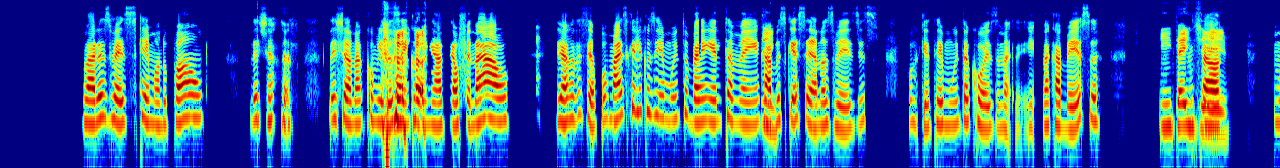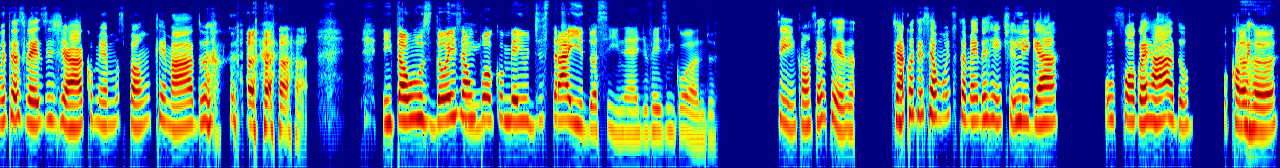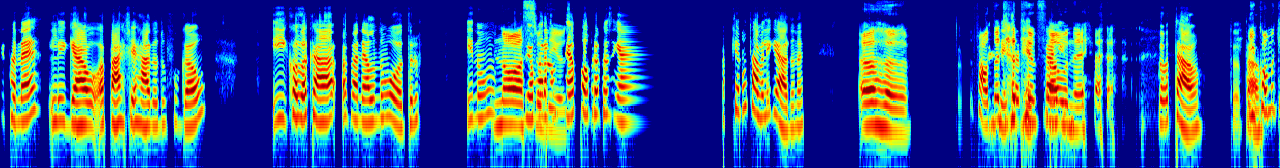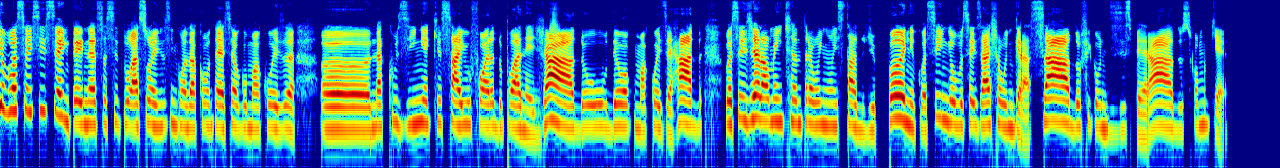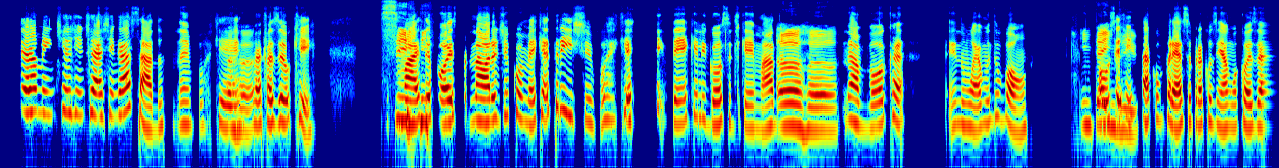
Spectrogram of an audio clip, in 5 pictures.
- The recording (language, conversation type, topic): Portuguese, podcast, Que história engraçada aconteceu com você enquanto estava cozinhando?
- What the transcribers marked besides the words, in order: tapping; laugh; distorted speech; laugh; chuckle; chuckle; static; laughing while speaking: "Sim"; laughing while speaking: "porque"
